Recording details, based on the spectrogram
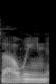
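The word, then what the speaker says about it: Samhain: was originally called salween spelled s-a-m-h-a-i-n but it's pronounced salween it's the druids were the ones that basically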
